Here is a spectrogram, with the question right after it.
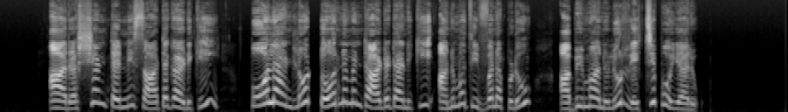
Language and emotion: Telugu, angry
